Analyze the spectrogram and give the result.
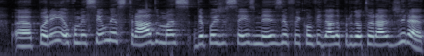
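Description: A woman speaks at a fairly quick pace. Her high voice keeps fairly even intonation. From southern Brazil (Rio Grande, Rio Grande do Sul). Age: young. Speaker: chemical engineering researcher; interviewee. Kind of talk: interview; interview answer. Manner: halting, frequent repetitions. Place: home room.

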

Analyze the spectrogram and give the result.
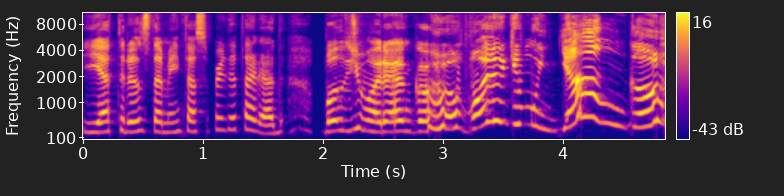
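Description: A woman's animated voice with lively intonation at a moderate pace, in a very clean recording with a silent background. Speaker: VTuber streamer and digital artist. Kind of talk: casual live stream chat. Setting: live stream.

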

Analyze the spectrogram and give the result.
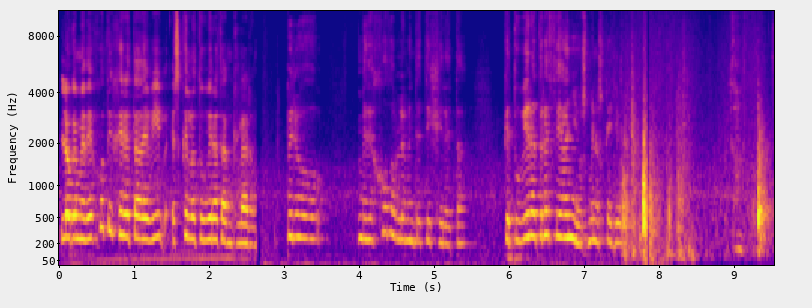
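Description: There is noticeable background noise. A woman speaks in a high voice. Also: ordinary pitch variation, moderate pace. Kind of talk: casual confessional monologue. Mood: wry, exasperated humor. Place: home room. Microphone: camera far.

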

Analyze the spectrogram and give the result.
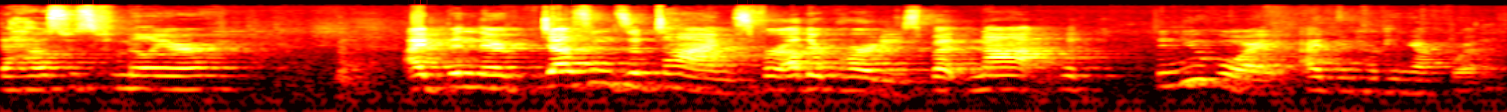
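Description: The speech moves at a moderate pace with ordinary pitch variation. Audible room echo and light background noise surround it. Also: woman. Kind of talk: spoken word monologue performance. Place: hall.

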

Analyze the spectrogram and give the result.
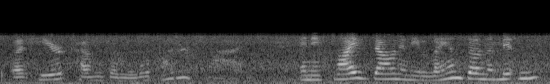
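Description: At a moderate pace, the speech has lively intonation over clear background noise. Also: woman, fairly high pitch for a woman.

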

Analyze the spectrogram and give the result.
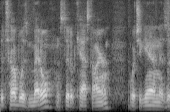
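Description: A man's dark, mellow voice at a fairly quick pace. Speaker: tile contractor. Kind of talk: tutorial. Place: bathroom. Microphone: phone near.

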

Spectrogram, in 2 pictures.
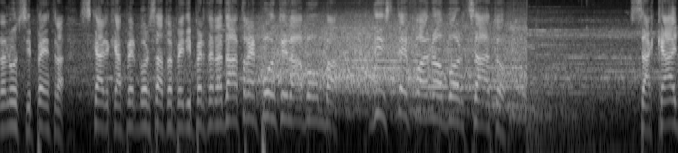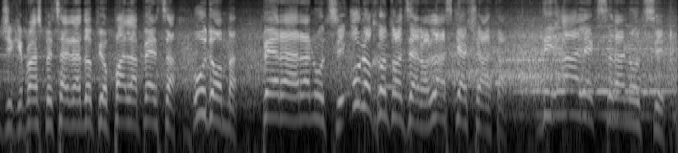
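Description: Noticeable background noise surrounds a man whose high-pitched, animated voice keeps a very even loudness. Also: ordinary pitch variation, moderate pace. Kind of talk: live basketball commentary. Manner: animated, builds excitement on dunks and threes.

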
